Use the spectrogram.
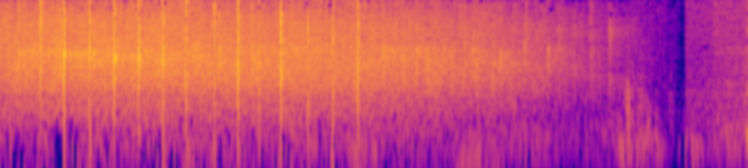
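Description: A church audience applauds to welcome a deacon coming forward to give a testimony on workplace mission Sunday, a steady, dense wash of clapping with a few sharp, louder claps standing out, then the applause thins and fades to near silence over the last couple of seconds.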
